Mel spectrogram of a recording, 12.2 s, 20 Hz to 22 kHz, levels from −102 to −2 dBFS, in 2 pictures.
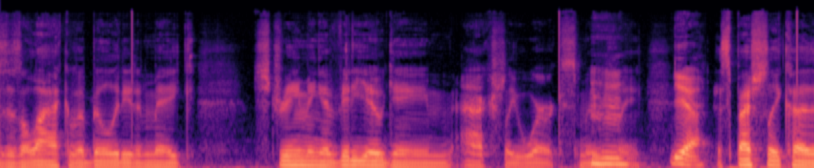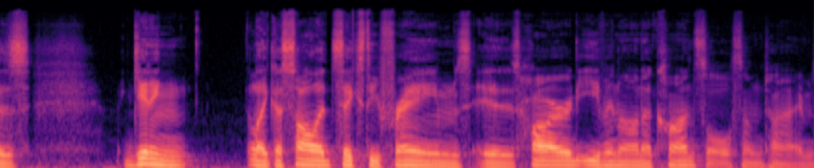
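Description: Speech with four isolated bit error spikes, single-sample ticks at 0.99 s (after "a lack of ability"), 4.19 s (after "a video game actually"), 5.98 s and 8.75 s (after "getting like a solid"). Each is a flipped bit that throws one sample to about -10, -10, -4 and -22 dBFS before it snaps back. The result is a broadband click that has nothing to do with the speech around it.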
